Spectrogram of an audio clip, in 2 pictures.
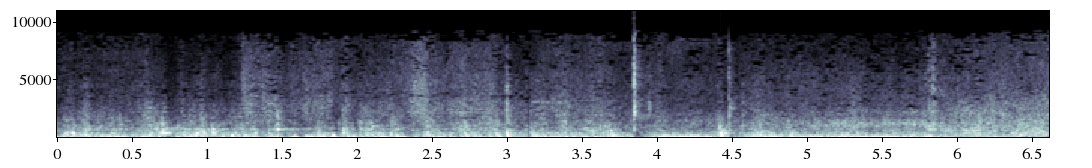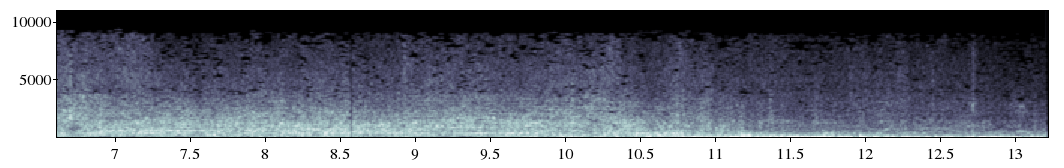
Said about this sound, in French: On va écouter ça. Ok, la voiture bélier.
